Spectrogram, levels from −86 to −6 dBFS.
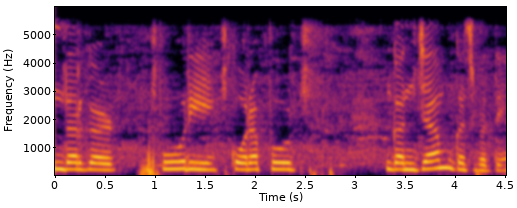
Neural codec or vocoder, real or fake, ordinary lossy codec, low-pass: none; real; none; 5.4 kHz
